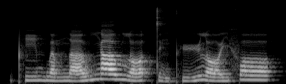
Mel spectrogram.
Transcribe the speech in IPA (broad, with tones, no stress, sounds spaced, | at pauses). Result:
pʰ iː˧ m w ɐ˨˧ m n̪ aː˨˥ w ŋ aː˥ w l ɔː˨˥ t̚ t̪ ɪ˨˩ ŋ pʰ yː˨˥ l ɔː˧ j f ɔː˥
